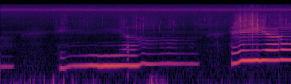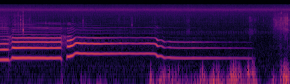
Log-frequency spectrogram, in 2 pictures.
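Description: A woman's voice singing slow, wordless held notes that climb step by step in pitch, each note held one to two seconds. After the highest note it drops to a lower one, which ends shortly before the end.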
